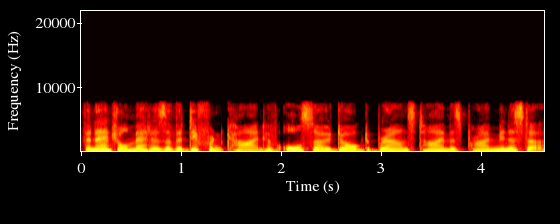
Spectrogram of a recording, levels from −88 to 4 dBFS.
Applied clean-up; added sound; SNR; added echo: none; none; none; none.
